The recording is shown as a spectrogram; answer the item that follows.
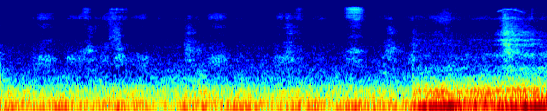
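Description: A pen or pencil writing Hindi letters by hand, with steady soft scratching strokes close up, the low background growing slightly louder near the end, and no voices.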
